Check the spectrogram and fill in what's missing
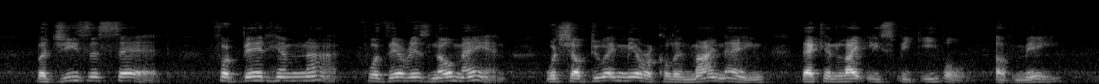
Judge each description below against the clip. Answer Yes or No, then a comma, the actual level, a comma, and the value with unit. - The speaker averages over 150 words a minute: No, average, 145 wpm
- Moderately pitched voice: Yes, medium, 160 Hz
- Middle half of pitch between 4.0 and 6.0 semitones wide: Yes, average, 5.0 semitones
